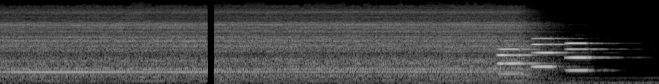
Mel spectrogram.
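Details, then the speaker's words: Philips Respironics Trilogy Evo portable ventilator (NIV/invasive) in a demo, just after ventilation is started: steady blower hiss and hum, then a few short electronic tones as it settles; mechanical ventilator running. "Once done, start ventilation."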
